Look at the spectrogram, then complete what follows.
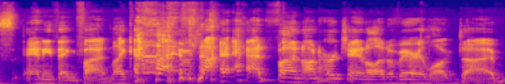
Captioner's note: laughs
